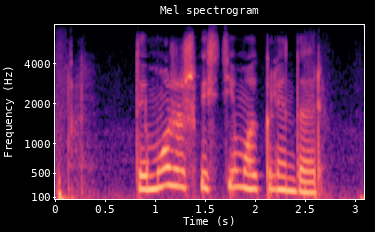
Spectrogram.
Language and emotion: Russian, neutral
